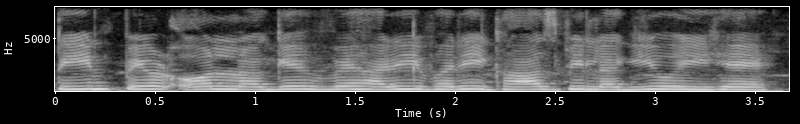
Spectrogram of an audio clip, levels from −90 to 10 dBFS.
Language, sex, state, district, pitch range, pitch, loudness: Hindi, female, Uttar Pradesh, Lucknow, 260-285 Hz, 275 Hz, -12 LUFS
